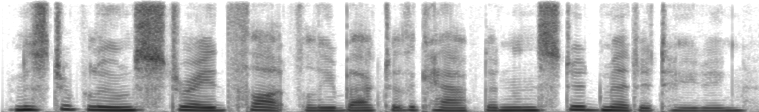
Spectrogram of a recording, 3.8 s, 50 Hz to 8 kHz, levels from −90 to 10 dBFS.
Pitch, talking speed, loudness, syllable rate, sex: 205 Hz, 175 wpm, -15 LUFS, 4.7 syllables/s, female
